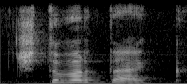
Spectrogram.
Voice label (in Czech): "čtvrtek", czech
